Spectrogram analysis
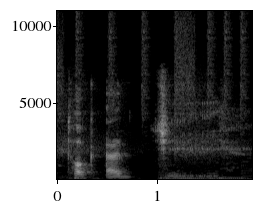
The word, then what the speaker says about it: Tokaji: I know you told me how to pronounce it. Alright. Tokaji.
